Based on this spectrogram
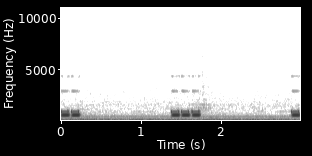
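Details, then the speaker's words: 2021 Tesla Model 3 Long Range, battery run below 0% with 2.3 still remaining in service mode: a mid-pitch triple-pulse chime repeats about every 1.5 s over a quiet background as load shed alerts appear and the car shuts down. "wow everything's turning off if only could turn that sound off it's so annoying"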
